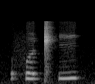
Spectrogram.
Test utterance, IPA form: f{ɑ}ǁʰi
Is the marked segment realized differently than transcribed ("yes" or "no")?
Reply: yes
